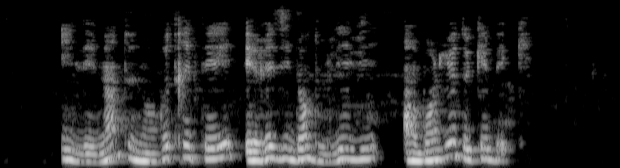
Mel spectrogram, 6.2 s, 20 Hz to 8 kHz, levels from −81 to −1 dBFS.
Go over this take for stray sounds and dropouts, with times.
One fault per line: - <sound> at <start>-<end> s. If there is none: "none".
none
